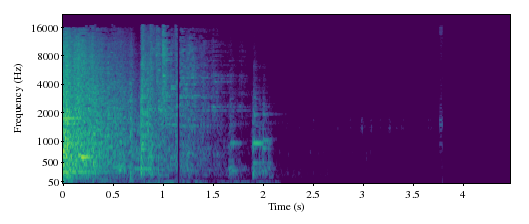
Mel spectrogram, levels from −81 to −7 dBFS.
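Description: A corrupt frame was decoded at 1.14 to 1.17 s, a brief burst of damaged sound, such as a chirp, squeak, blip or noise, peaking around -25 dBFS, about two frames long, then again at 3.77 to 3.80 s as a fainter one near -40 dBFS. Damaged bits were played anyway, scattering energy across wrong frequencies.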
